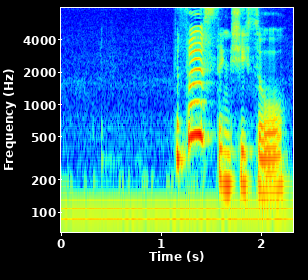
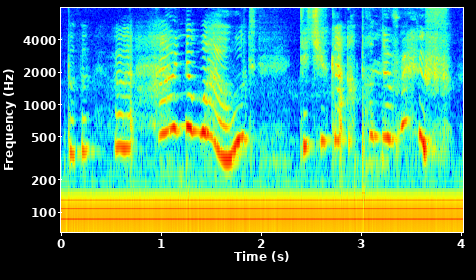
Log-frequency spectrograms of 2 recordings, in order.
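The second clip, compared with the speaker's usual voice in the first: high stammer into a thin wail; stutter, then ask in a high, dismayed voice; bewildered cry. A narrator's reading. George's mother calling up to Grandma, crying out in bewilderment. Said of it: "cried the mother".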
